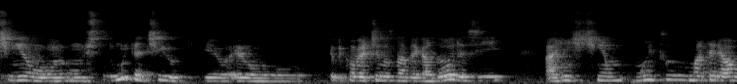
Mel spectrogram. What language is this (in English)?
Portuguese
